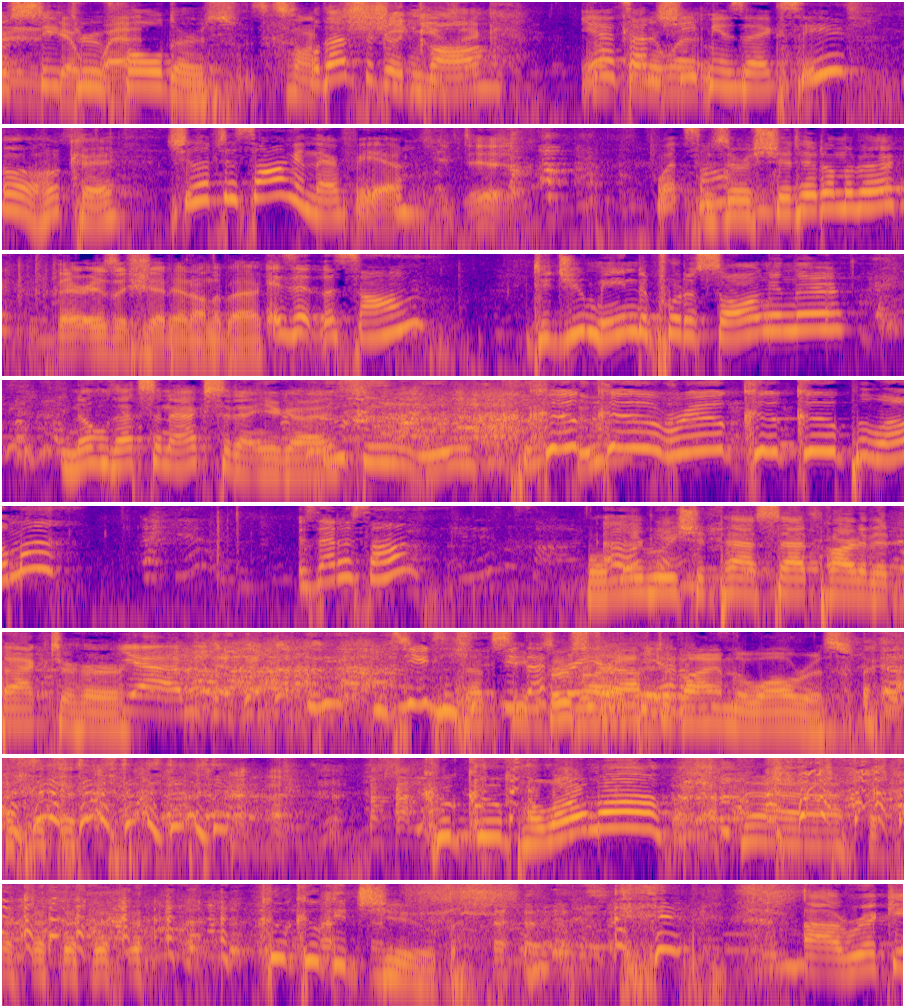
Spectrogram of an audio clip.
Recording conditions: live audience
